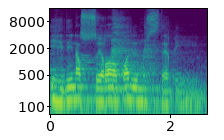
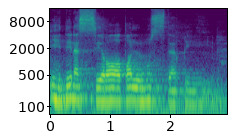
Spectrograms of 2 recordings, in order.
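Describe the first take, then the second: First: The s in sirat is emphatic. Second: The s in sirat is plain. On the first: "dibaca dengan shad murni" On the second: "dengan sin murni"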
